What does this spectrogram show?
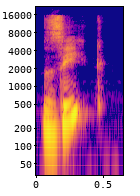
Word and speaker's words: Zachary: His name is spelled Zachary, but pronounced Zeke?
